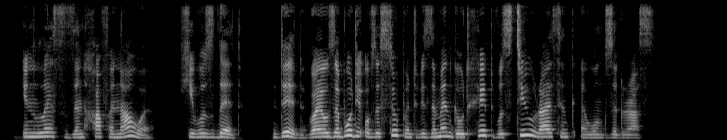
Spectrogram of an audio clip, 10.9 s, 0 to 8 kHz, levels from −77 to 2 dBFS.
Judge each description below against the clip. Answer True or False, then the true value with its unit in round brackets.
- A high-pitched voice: True (205 Hz)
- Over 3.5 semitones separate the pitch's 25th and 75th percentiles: False (3.2 semitones)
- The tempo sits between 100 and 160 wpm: True (145 wpm)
